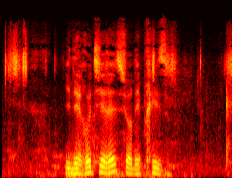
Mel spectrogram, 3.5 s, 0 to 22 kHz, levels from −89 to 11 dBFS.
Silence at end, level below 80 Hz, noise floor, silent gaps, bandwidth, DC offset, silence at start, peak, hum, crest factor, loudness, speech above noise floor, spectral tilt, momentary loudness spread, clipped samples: 0 s; -42 dBFS; -42 dBFS; none; 14.5 kHz; under 0.1%; 0.05 s; -2 dBFS; none; 18 dB; -18 LUFS; 25 dB; -4 dB/octave; 21 LU; under 0.1%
